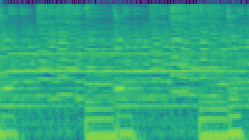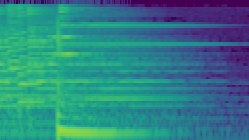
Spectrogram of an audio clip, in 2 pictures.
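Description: Background music over the end credits: a pitched instrumental tune with a pulsing bass, ending on a final chord that rings and fades away over the last two seconds.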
